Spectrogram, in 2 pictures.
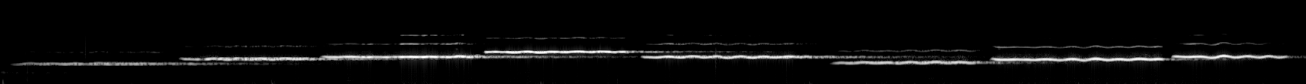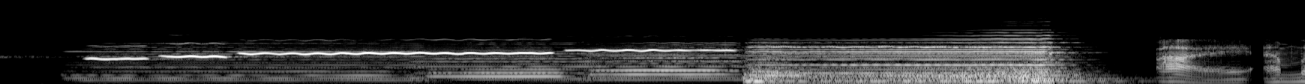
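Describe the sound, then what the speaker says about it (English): A whistled melody signals the Signal Oil radio program The Whistler: a lone clear whistle traces a wandering tune, then an orchestra swells in beneath it, building to a loud, dense climax before cutting off. "That whistle is your signal for the Signal Oil program, The Whistler."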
